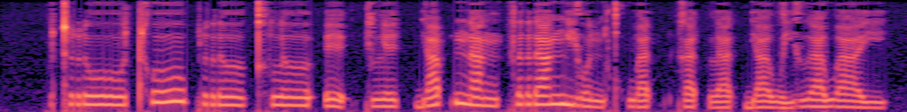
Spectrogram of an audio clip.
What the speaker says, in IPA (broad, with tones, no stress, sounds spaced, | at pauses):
t r oː˧ tʰ oː˥˩ p r ɤː˧ kʰ l ɤː˧ ʔ e˨˩ ʔ k l e˨˩ k̚ j a˦˥ p̚ n a˧ ŋ k r a˥˩ ŋ j o˨˩ n kʰ w a˨˩ t̚ k a˨˩ t̚ l a˨˩ t̚ j a˨˩ w j ɯ˧ a̯ w a˧ j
